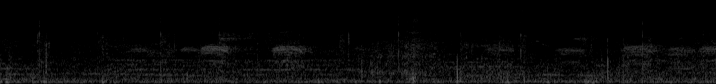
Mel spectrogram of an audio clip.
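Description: Faint bird calls in woodland: a scattered series of short calls, about seven in all, over quiet background.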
